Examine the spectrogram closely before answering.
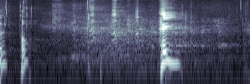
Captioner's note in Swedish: publiken skrattar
